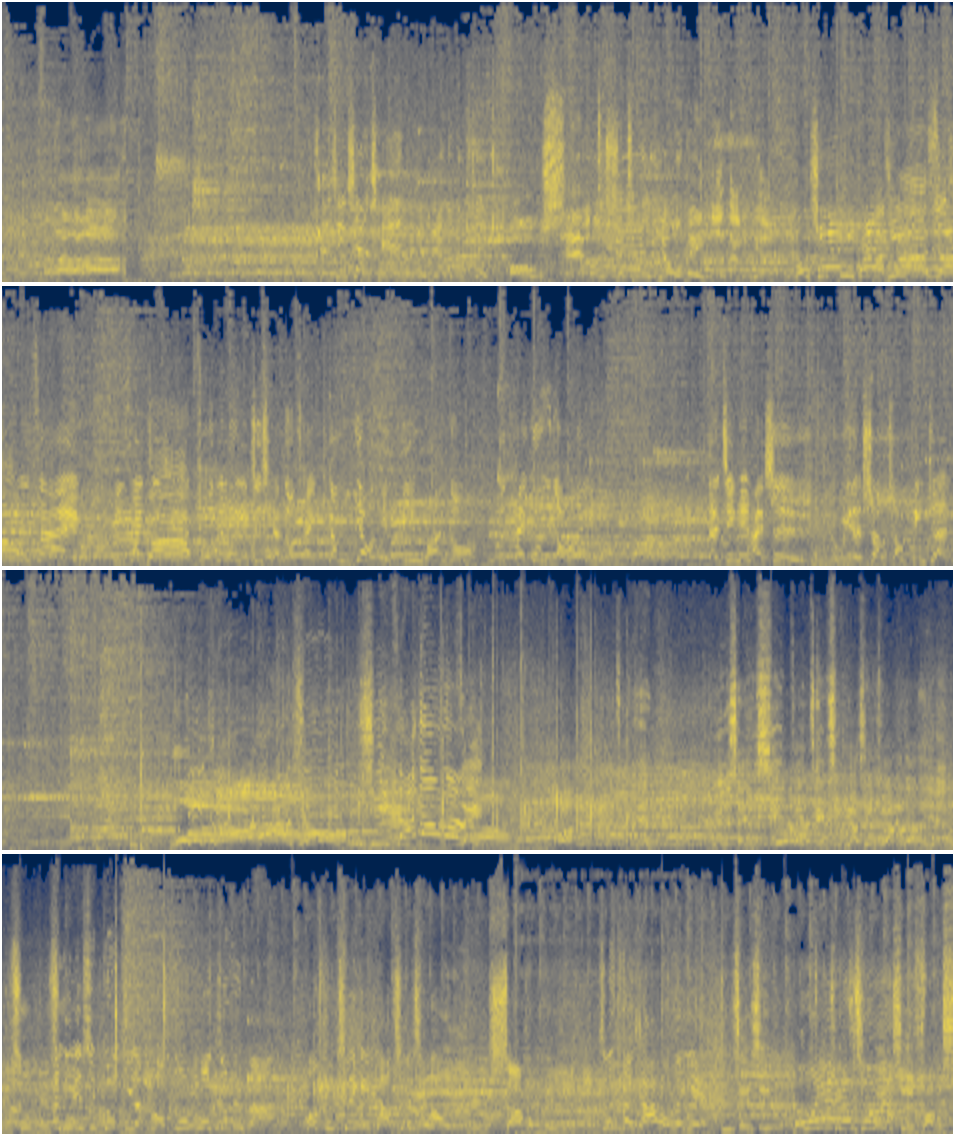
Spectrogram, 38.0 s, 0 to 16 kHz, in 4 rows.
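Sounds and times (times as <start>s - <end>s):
voices: 0.0s - 21.3s, 22.0s - 38.0s
music: 0.0s - 21.6s, 29.6s - 38.0s
people shouting: 0.0s - 27.7s, 28.4s - 38.0s.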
